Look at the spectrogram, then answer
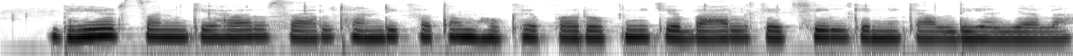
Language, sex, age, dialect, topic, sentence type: Bhojpuri, female, 25-30, Southern / Standard, agriculture, statement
